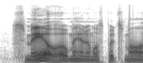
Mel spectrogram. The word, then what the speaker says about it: Smail: Gill crucial in ski Jansen's Eric Weinrich Doug small Smail oh man almost put small in there that's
